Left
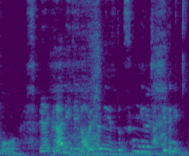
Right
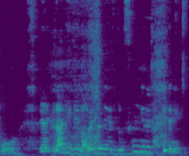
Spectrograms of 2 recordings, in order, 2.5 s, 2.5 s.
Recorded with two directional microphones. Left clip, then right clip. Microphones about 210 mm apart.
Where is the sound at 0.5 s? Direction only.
20° left (ahead or behind).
